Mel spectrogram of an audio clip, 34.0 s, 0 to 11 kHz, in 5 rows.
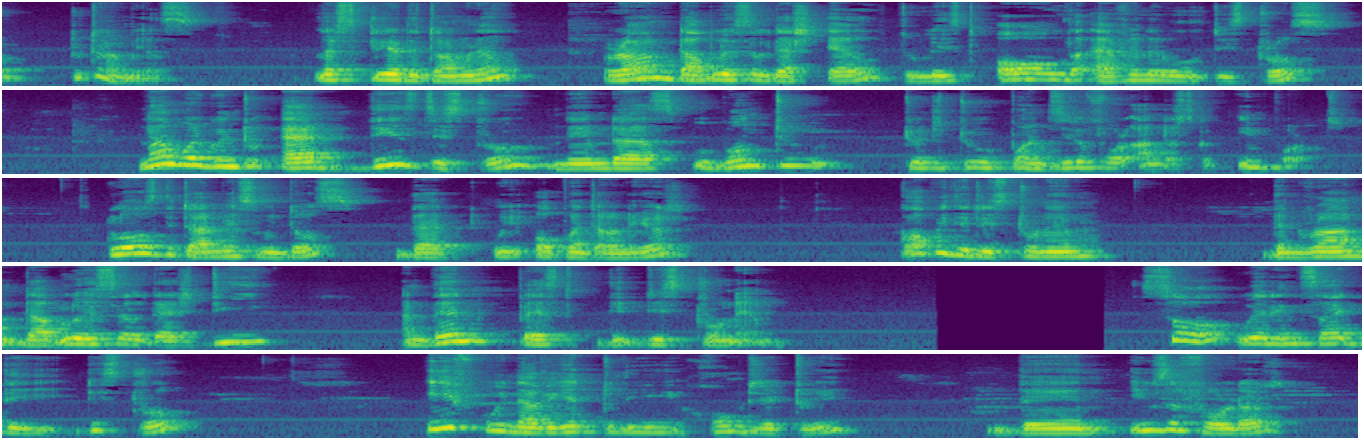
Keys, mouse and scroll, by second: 1.2-4.3 typing, 2.3 Return, 4.8 Return, 11.5 click, 17.4 click, 18.5 click, 19.7 right click, 20.2 click, 20.5-21.7 typing, 23.5 d, 23.8 space, 24.8 right click, 25.3 Return, 28.0 click, 28.2-33.9 typing, 28.5 Return, 29.4 Return, 30.1 Return, 33.2 Return.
